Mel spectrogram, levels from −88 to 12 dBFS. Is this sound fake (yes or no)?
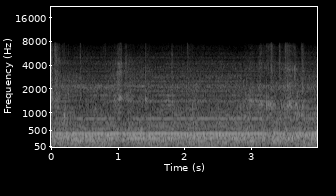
yes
